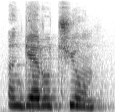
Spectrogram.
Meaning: 1. friendship 2. company, corporation
- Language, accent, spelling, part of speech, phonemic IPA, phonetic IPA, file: Armenian, Western Armenian, ընկերություն, noun, /ənɡeɾuˈtʏn/, [əŋɡeɾutʰʏ́n], HyW-ընկերություն.ogg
